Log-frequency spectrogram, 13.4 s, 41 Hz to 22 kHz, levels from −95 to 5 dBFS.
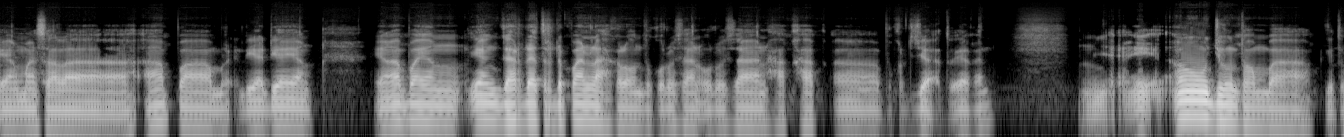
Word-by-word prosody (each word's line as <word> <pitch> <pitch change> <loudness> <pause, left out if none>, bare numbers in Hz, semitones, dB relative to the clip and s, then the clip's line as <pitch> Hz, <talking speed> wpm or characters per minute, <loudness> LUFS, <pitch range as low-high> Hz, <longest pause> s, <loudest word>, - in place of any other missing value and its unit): yang 75 0 -2
masalah, 70 -3 -1
apa, 80 -1 -2
me 75 +1 -7
dia 75 +2 -1
dia 85 +1 +1 0.2
yang 75 - -6 0.7
yang 85 +1 -2
apa, 95 +1 0
yang 90 -1 +1 0.3
yang 95 0 +4
garda 95 +1 +5
terdepanlah 90 -2 +1
kalau 80 -1 -1
untuk 75 -1 -9
urusan-urusan 75 0 -4
hak-hak, 75 +1 -7 0.2
eee, 75 -1 -7
pekerja 70 0 -5 0.2
tuh - - -11
ya 75 - -2
kan. 80 +2 -11 0.9
Mmm, - - -9
iya - - -9
ini - - 0 0.3
ujung 105 -5 +8
tombak 80 -2 -3
gitu - - -11
80 Hz, 125 wpm, -21 LUFS, 75-85 Hz, 0.9 s, ujung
